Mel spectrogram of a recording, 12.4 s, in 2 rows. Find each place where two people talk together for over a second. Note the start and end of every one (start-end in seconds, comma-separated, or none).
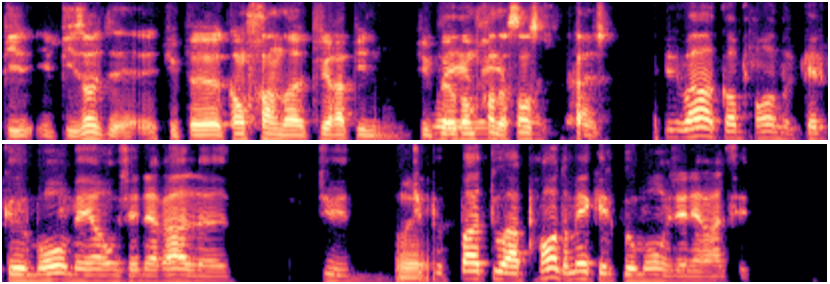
3.2-4.4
